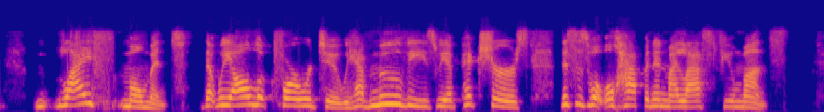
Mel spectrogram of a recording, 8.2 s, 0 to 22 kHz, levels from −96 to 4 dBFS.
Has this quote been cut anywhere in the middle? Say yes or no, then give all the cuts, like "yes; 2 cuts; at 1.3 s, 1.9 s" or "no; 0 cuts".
no; 0 cuts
